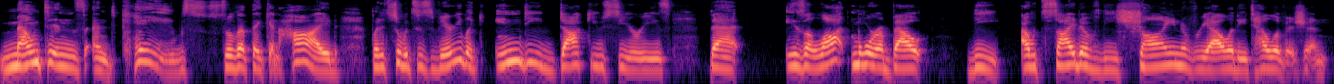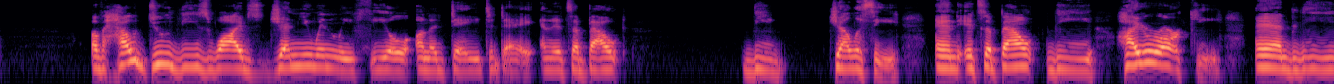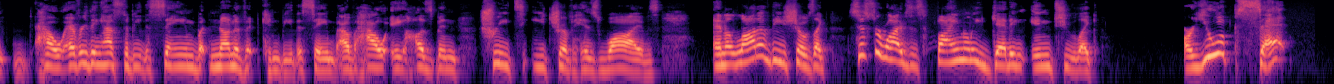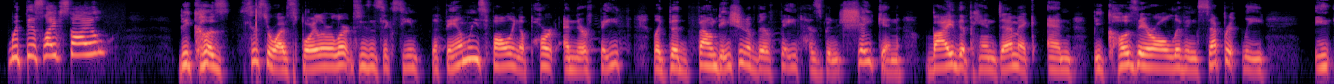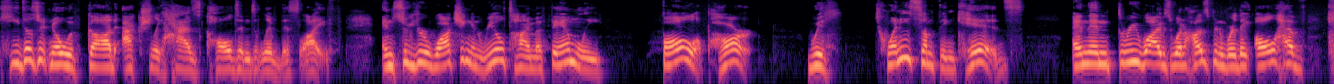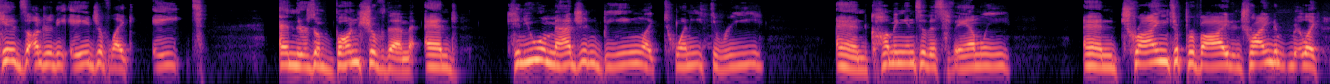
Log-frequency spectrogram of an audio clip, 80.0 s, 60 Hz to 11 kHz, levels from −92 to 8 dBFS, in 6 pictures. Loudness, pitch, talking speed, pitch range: -18 LUFS, 185 Hz, 150 wpm, 160-210 Hz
